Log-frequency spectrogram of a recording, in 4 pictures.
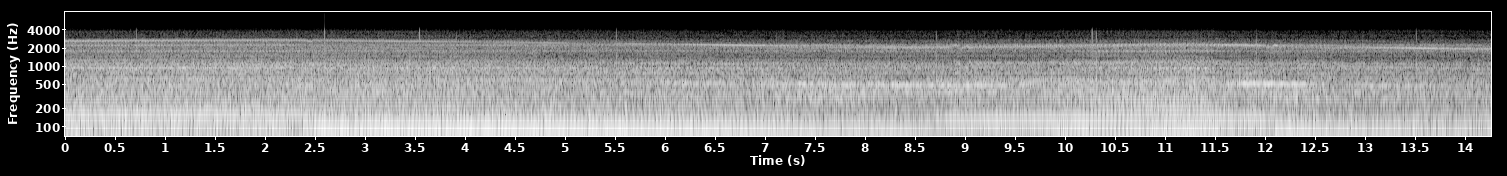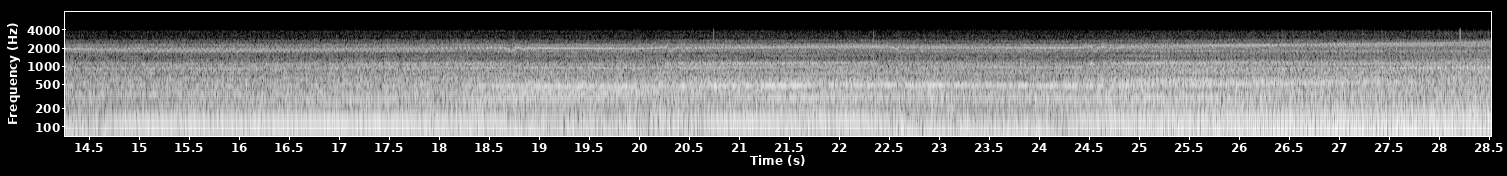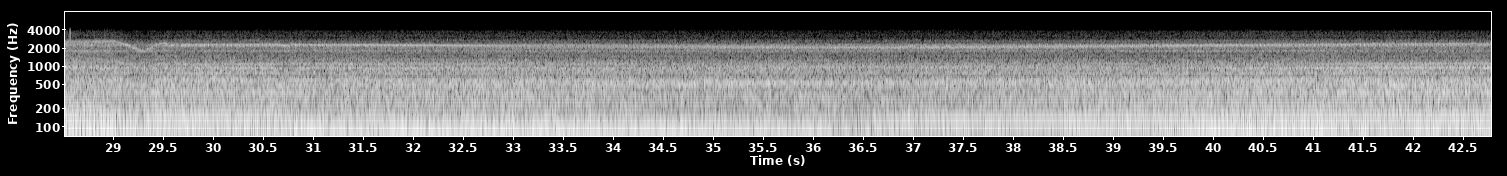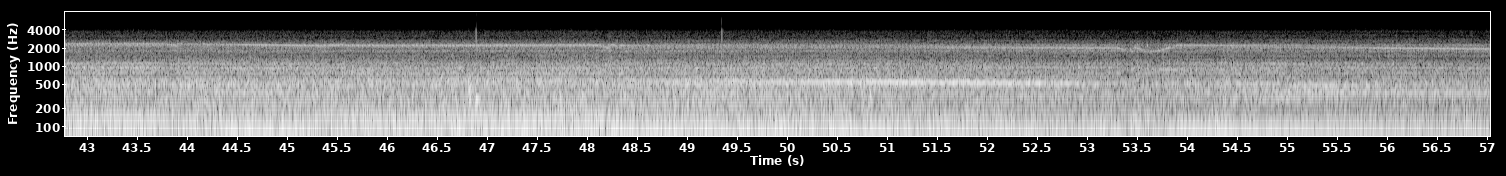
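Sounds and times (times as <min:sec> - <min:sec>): motorcycle engine running: 0:00.0 - 0:57.0
wind noise: 0:40.4 - 0:57.0.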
